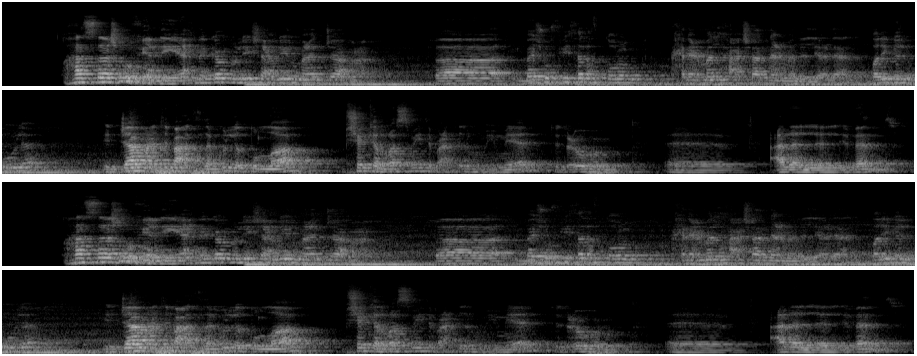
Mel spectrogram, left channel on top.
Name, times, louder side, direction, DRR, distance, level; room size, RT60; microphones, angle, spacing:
voice 1, 0.6-3.7 4.3-6.3 6.7-9.5 10.1-12.1 12.6-15.2 15.7-16.4 16.8-18.1, left 1 dB, 80° left, 1 dB, 1.6 m, -31 dB
sound 1, 2.4-11.4, right 2 dB, 50° right, 0.5 m, -37 dB
8.5 x 4.2 x 4.9 m, 1.1 s
head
